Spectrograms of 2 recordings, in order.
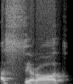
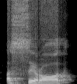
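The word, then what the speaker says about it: الصراط: जो लाम तारीफ है, अब ये लाम तारीफ पढ़ा भी नहीं जा रहा, अब ये कंप्लीटली साइलेंट हो चुका है. अब हम पढ़ रहे हैं अस्सिरात. अस्सिरात लाम इसमें आपको जो है साउंड नहीं देगा.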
